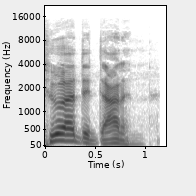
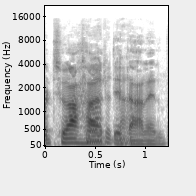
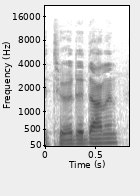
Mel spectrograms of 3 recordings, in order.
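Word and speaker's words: Tuatha Dé Danann: It's Tua De Danann. – What is it? – Tua De Danann. – Oh, you looked up how to pronounce stuff. – Yeah, or Tuatha De Danann.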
